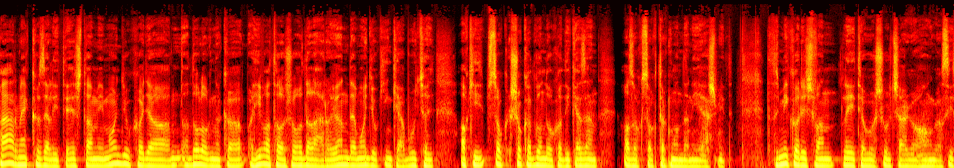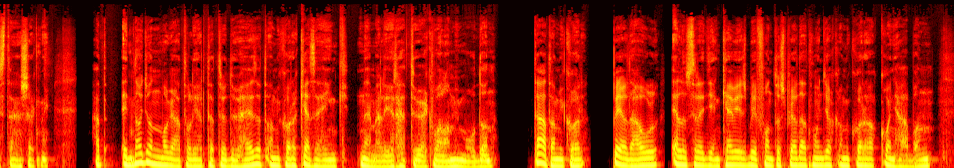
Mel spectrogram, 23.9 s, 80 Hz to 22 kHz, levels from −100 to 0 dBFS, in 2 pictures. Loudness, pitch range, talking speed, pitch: -22 LUFS, 115-130 Hz, 155 wpm, 120 Hz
